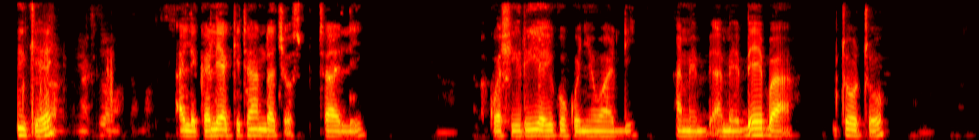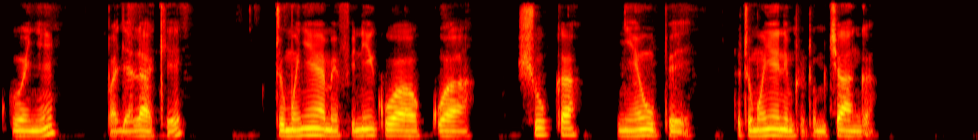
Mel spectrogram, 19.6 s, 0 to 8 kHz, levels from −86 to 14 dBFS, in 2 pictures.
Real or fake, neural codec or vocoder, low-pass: real; none; 7.2 kHz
